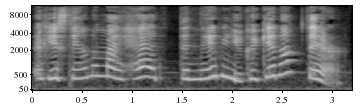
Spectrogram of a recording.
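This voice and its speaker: A woman's voice: very high-pitched, normal speed, darkish tone, voice pushed up. A woman voicing a cute, playful young female cat, bubbly, kind and reassuring, in a children's story. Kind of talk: dramatic children's story reading.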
